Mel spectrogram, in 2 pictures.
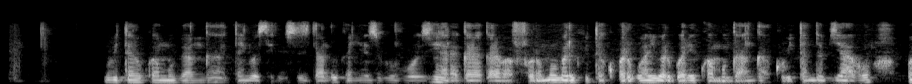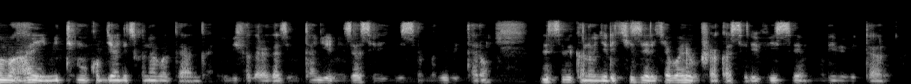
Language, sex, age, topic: Kinyarwanda, male, 18-24, health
